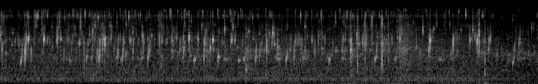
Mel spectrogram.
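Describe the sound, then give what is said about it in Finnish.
Water trickles steadily through concrete, a continuous bright, bubbly patter of tiny drips and splashes that holds at an even, moderate loudness throughout, with no one speaking. “Se tosiaan lorisee suoraan tuosta betonista läpi.”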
